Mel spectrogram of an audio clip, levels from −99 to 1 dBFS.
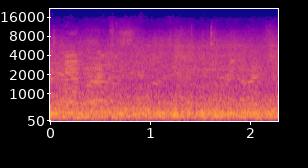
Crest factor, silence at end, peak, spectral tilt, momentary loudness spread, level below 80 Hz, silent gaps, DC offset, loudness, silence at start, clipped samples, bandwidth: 14 dB; 0 s; -10 dBFS; -4.5 dB/octave; 2 LU; -64 dBFS; none; under 0.1%; -24 LUFS; 0 s; under 0.1%; 15 kHz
